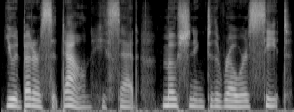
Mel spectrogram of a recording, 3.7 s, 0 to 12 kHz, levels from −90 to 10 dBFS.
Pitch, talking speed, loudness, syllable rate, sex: 185 Hz, 195 wpm, -18 LUFS, 4.9 syllables/s, female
